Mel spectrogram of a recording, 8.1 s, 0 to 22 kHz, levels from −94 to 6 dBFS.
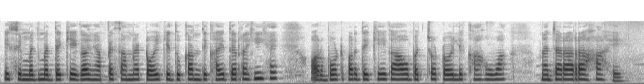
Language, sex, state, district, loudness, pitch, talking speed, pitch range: Hindi, female, Rajasthan, Jaipur, -19 LUFS, 235 Hz, 200 wpm, 230-240 Hz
